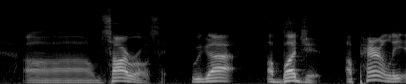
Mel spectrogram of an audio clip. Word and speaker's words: Saros: That's how you pronounce it, right? Oh, Saros, yes.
